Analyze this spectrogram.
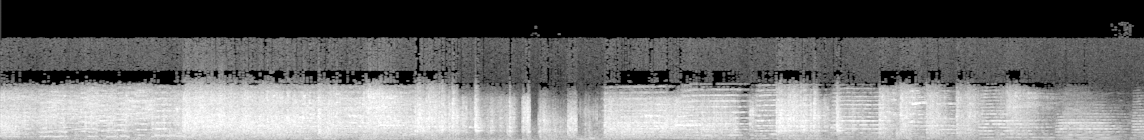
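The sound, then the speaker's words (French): A van crashes violently into a ravine with loud, chaotic smashing and heavy thuds, a long sustained din of impacts and clattering debris that stays loud throughout. “Elle se lance à sa poursuite et percute violemment la camionnette de Jasper et d'Horace. Tous les trois vont s'écraser au fond d'un ravin.”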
